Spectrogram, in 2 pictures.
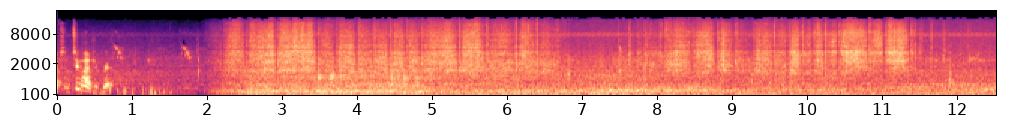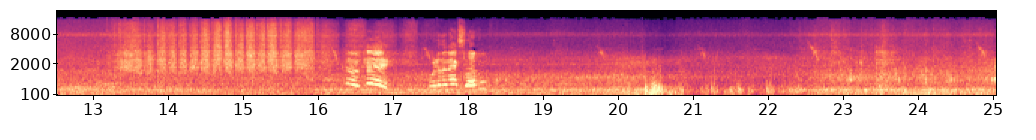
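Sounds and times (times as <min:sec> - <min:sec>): hand sanding strokes: 0:02.0 - 0:12.0, 0:13.2 - 0:17.7.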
